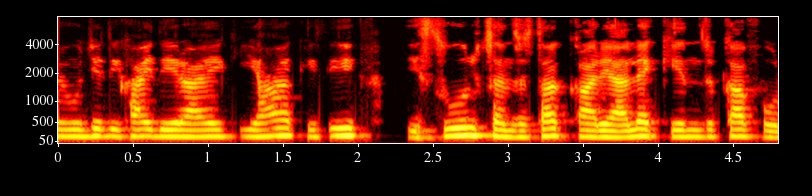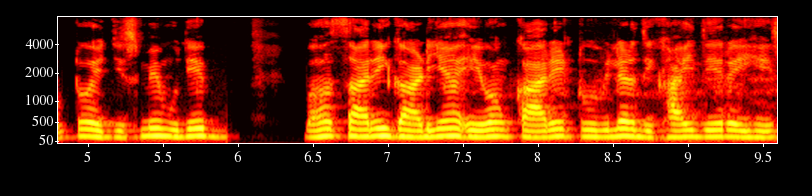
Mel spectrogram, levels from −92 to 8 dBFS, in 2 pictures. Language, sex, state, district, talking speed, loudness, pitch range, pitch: Hindi, male, Bihar, Begusarai, 175 wpm, -16 LUFS, 155-170 Hz, 165 Hz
